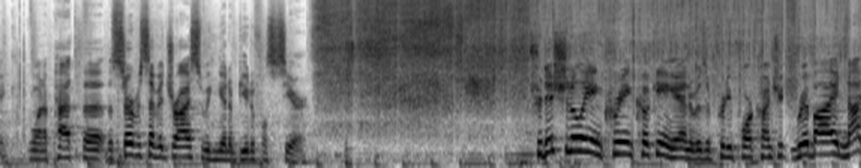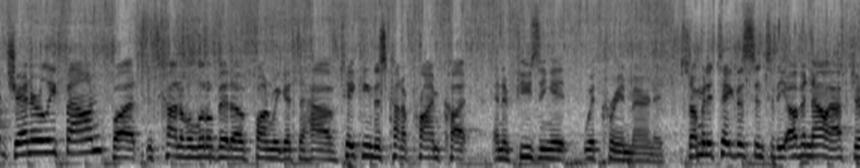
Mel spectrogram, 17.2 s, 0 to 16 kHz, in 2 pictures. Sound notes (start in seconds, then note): 3.4 pan sizzling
